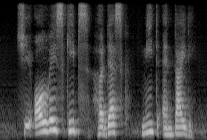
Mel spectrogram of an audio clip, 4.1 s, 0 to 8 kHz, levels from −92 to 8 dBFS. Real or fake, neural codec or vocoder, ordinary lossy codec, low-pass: fake; codec, 24 kHz, 0.9 kbps, DualCodec; none; 7.2 kHz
